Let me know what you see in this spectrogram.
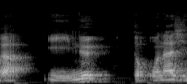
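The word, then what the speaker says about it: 犬: iNU is the same low-high pattern.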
